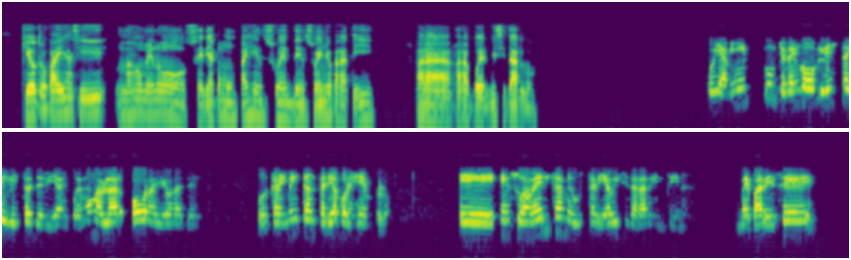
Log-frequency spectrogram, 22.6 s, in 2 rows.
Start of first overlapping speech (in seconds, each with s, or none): none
